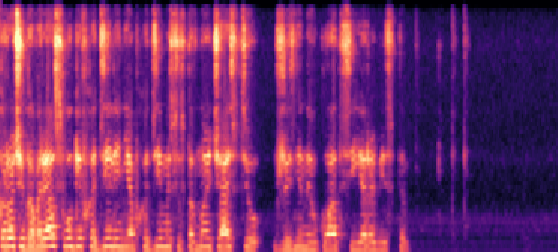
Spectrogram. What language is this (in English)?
Russian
